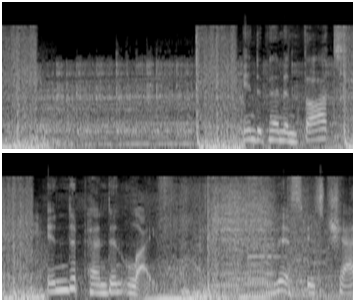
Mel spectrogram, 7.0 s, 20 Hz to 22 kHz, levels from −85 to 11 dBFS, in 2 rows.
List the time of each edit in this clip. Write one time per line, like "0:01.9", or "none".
none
